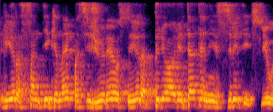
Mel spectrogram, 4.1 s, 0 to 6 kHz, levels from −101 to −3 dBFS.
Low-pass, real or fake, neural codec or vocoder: 5.4 kHz; real; none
